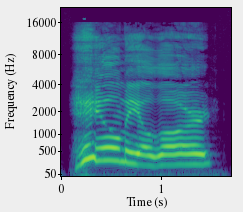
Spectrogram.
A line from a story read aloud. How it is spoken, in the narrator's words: Kark screams like a scrape against the tunnel of his own voice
